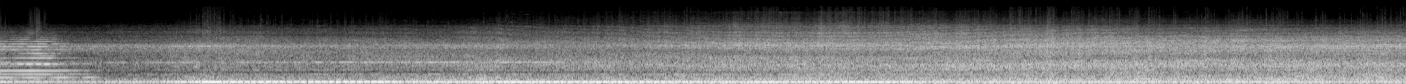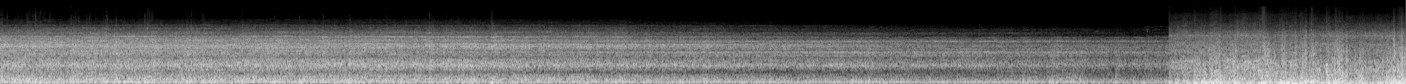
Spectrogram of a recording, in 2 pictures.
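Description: Electric trains (a Shatabdi Express and an EMU local) running past side by side: a train horn ends in the first second, then a steady rumble with a strong low hum swells and slowly fades. About 26 s in, the sound changes abruptly to loud wind buffeting and rail noise from the open door of a moving train.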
